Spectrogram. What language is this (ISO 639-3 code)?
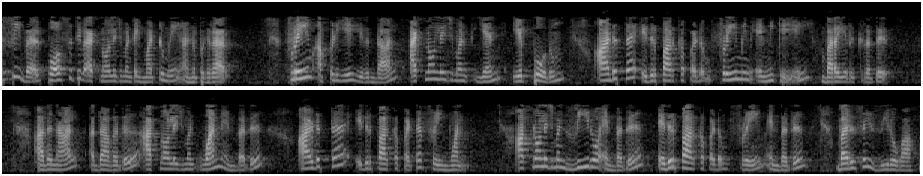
tam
